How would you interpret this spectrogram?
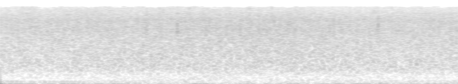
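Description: Steady rain falls in a dense, even hiss, its constant patter spreading across the whole clip with no pauses and no voices.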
